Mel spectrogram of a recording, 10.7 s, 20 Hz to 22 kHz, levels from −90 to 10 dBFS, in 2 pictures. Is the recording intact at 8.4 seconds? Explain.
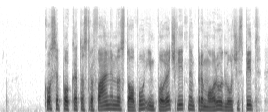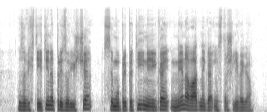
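No. Two short stalls from late packets fall right around that point, one from 8.34 to 8.41 s and another from 8.43 to 8.48 s. Each time the jitter buffer emptied, so the receiver stretched the last bit of speech, for 52 ms and then 36 ms, until the packet arrived, and resumed where it left off. You hear a sound held unnaturally long, with a faint buzz or dip. Unlike a dropout, nothing is lost; the speech simply runs later afterwards.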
